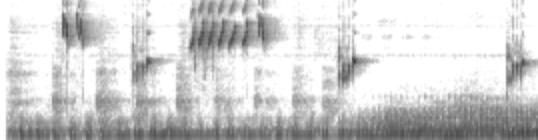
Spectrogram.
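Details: Cucak rante singing actively in its natural voice: high thin notes, a buzzy rapid trill, and short rising-then-flat whistles around the middle pitch, over steady low rumbling background noise.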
